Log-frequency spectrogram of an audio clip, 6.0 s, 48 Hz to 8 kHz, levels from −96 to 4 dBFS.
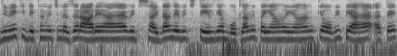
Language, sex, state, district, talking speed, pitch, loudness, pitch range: Punjabi, female, Punjab, Pathankot, 240 wpm, 235 Hz, -17 LUFS, 225-240 Hz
